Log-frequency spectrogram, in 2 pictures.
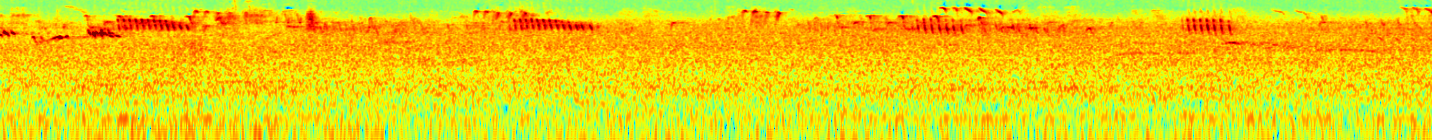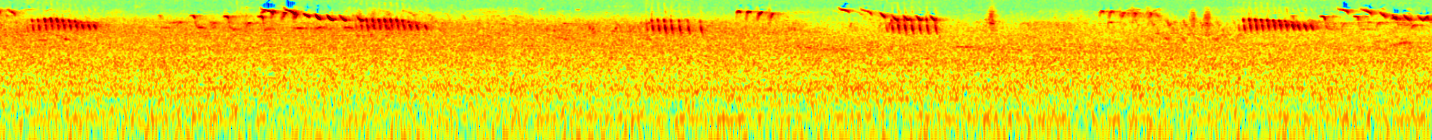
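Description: Outdoor ambience: birds chirping in short phrases every second or two over a steady hiss of background noise.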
